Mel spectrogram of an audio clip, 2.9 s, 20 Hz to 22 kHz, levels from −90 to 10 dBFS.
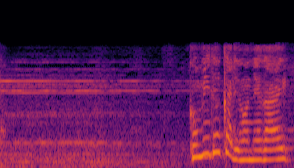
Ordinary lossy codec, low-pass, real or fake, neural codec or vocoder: Opus, 24 kbps; 7.2 kHz; real; none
